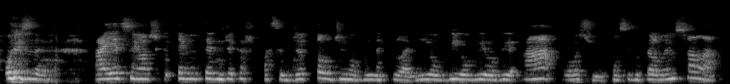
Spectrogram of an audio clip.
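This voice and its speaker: A woman's voice: fairly high pitch, steady tone, quick pace, a little mellow, a little hiss or hum, poor audio. A woman student talking casually in an online class, hesitant and rambling, with many restarts.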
